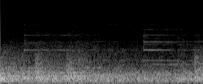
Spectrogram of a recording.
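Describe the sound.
Heavy rumbling and clatter of a subway train passing overhead on an elevated line above a street phone booth, a loud, steady roar throughout with a faint high whine near the end.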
